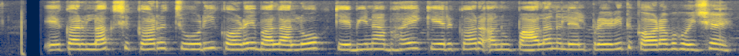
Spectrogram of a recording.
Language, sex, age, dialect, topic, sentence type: Maithili, female, 25-30, Eastern / Thethi, banking, statement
